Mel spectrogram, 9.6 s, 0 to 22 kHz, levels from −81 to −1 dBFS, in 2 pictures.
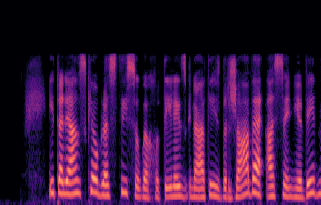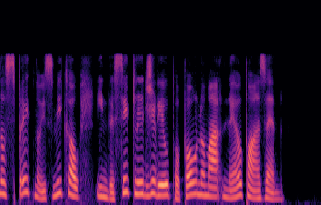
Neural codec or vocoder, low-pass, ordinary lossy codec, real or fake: codec, 16 kHz, 1 kbps, FreqCodec, larger model; 7.2 kHz; none; fake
